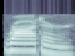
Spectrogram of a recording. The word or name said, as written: rotter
